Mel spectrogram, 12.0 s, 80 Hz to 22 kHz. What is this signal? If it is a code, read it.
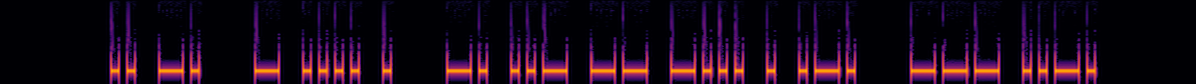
Morse code, heard as a keyed tone, about 15 wpm, 700 Hz. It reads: IN THE NUMBER OF
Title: Sets of 4 Words 15wpm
